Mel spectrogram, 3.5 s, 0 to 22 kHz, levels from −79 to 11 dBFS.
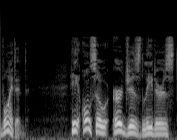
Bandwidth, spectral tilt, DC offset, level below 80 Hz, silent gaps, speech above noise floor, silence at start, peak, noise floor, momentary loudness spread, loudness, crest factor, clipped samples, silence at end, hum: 8.8 kHz; -6.5 dB/octave; under 0.1%; -52 dBFS; none; 34 dB; 0 s; -2 dBFS; -50 dBFS; 6 LU; -17 LUFS; 14 dB; under 0.1%; 0.1 s; none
